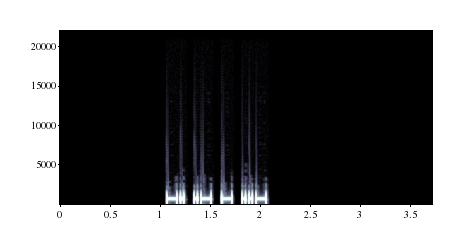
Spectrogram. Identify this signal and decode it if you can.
Morse code, heard as a keyed tone, about 34 wpm, 700 Hz. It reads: NATU
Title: All Cut Numbers - 4-Digit 35wpm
